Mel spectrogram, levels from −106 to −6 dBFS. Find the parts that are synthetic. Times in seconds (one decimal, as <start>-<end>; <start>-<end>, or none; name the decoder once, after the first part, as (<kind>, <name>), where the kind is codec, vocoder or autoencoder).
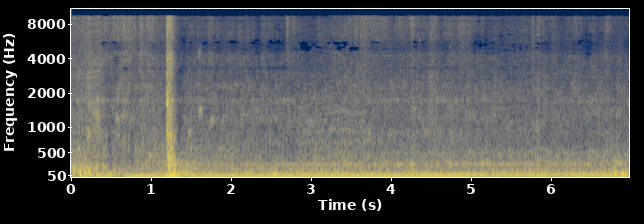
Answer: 0.0-2.8 (codec, HILCodec); 3.7-5.4; 5.9-7.0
